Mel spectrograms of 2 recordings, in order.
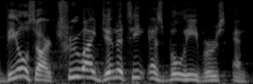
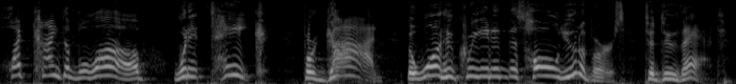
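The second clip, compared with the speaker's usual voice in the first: impassioned cry; 6 semitones higher than usual. Real, not acted. Preacher's climactic question.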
